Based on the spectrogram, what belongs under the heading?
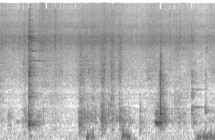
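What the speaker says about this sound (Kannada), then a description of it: "ಹಾಕಿ ಇದನ್ನು ಸಣ್ಣ ಉರಿಯಲ್ಲಿ ತೆಂಗಿನ ತುರಿ ಉಂಟಲ್ಲ ಕೆಂಪಾಗುವವರೆಗೆ ಇದನ್ನು ಫ್ರೈ ಮಾಡಿಕೊಳ್ಬೇಕು ಚೆನ್ನಾಗಿ." Grated coconut with turmeric powder fries on low heat in a pan, a soft continuous sizzle broken by several scraping stirs of a spoon, close and fairly quiet with no talk.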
